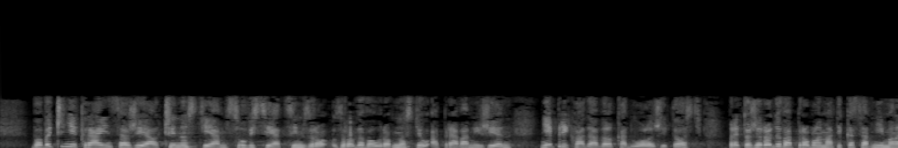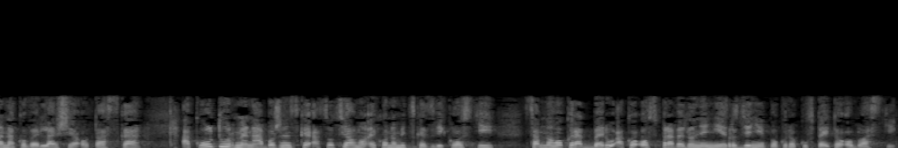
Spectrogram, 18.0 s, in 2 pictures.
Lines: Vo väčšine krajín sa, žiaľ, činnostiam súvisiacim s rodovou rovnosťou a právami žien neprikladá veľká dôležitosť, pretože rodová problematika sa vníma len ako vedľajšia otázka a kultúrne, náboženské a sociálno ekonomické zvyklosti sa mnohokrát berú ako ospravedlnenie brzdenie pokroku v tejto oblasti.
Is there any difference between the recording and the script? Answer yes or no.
no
